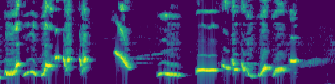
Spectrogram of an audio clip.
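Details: White-rumped shama song of varied whistled phrases, rising and falling glides and quick warbles, separated by brief pauses.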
